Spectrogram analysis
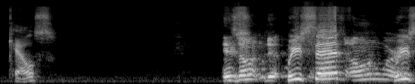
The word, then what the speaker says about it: Kelce: Did you know Travis Kelce is actually Travis Kels?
